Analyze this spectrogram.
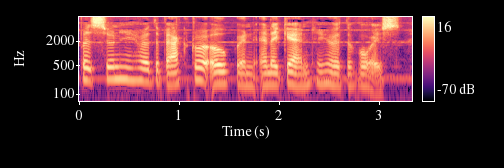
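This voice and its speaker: Low-voiced woman reading a scary story. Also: normal speed, creaky, soft background music, rough recording. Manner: dramatic storytelling, varying loudness for suspense. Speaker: storyteller and artist. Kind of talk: reading a horror story aloud.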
